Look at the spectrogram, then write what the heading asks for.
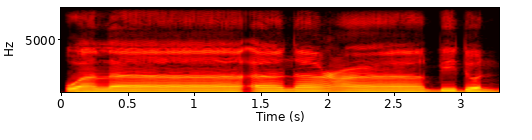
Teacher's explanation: Wala ana a-nya mad tabi'i, abidun dunnya ini ain yang berbaris fathah dipanjangkan dengan alif, ini mad tabi'i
